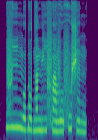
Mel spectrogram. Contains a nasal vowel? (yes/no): yes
